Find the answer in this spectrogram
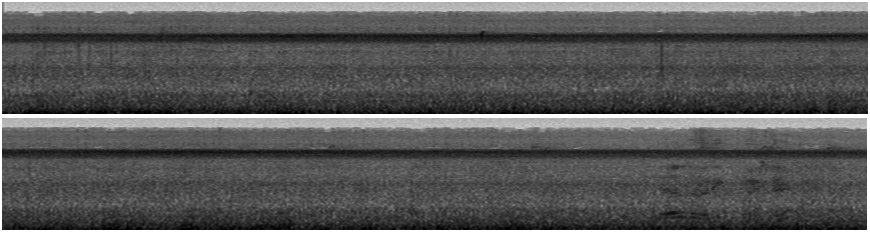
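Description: Wind buffeting the microphone of a camera on a moving bicycle: a steady, uneven low rumble mixed with tyre noise on pavement, over a constant high-pitched buzz. A faint voice comes in near the end.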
